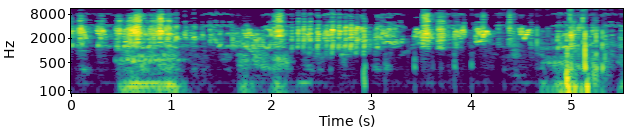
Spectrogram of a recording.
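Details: Budgie chatter: a steady stream of rapid, squeaky, warbled notes and chirps, with occasional soft low bumps in the background.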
